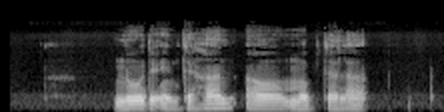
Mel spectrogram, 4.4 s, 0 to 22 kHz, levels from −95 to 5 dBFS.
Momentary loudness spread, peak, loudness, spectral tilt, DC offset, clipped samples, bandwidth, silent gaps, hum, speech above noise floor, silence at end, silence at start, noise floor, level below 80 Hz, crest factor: 8 LU; -8 dBFS; -24 LUFS; -5.5 dB/octave; under 0.1%; under 0.1%; 9.6 kHz; none; none; 38 dB; 0.8 s; 1.15 s; -61 dBFS; -56 dBFS; 18 dB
